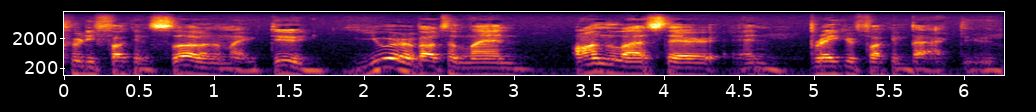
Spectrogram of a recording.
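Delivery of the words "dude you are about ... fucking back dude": normal talking voice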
